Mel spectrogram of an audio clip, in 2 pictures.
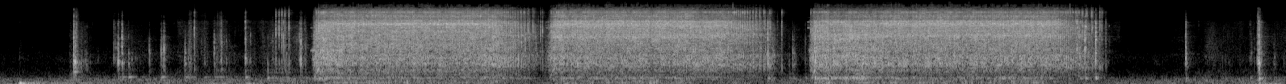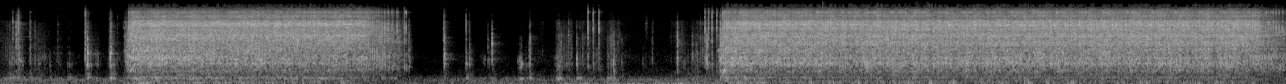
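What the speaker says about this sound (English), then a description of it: "So now I'm going to remove the first pedestal bolt." Ratchet clicking in repeated bursts while loosening a turbo pedestal bolt on a 3.0L Sprinter van, loud and close, with brief quiet pauses between runs of rapid pawl clicks.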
